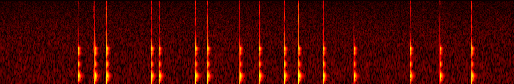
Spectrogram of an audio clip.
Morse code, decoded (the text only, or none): none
